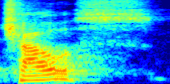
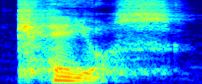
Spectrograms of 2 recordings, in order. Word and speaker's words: chaos: like chaos absolute chaos so the pronunciation Kos I've heard chaos sometimes it makes sense CH of church or cheese you're thinking CH okay but in this context the CH is a c so it's chaos chaos next one here we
